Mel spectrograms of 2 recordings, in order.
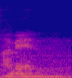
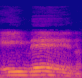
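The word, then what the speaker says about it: ἀμήν: 한번 발음을 해볼까요? 네, 아멘 하고 있습니다. 아멘. 우리가 보통 영어로는 에이멘 하죠. 그죠? 네, 한국 사람들은 아멘 이렇게 합니다.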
